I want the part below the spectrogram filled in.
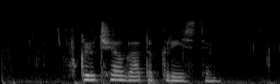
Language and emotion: Russian, neutral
